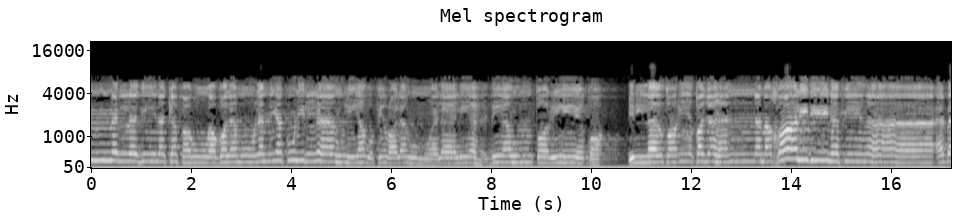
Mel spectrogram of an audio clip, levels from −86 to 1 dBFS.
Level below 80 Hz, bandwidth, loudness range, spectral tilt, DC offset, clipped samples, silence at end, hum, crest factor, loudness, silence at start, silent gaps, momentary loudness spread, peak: -44 dBFS; 10.5 kHz; 6 LU; -3 dB/octave; 7%; under 0.1%; 0 s; none; 18 dB; -16 LUFS; 0 s; none; 9 LU; 0 dBFS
